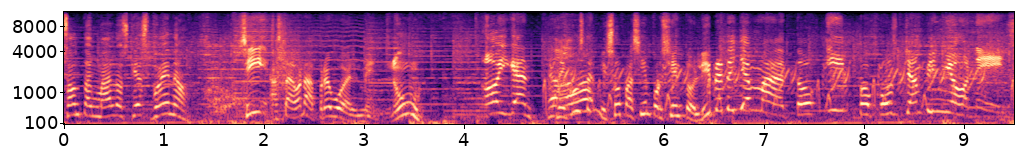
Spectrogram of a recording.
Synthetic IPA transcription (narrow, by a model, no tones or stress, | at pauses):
so̞nt̪aŋmaloskeezbwe̞no | sia̰st̪aːoɾaːpɾwe̞βoelmḛnu | ojɣanmeust̪amiso̞pasje̞mpoɾsje̞nt̪o̞liβɾeðeʝamat̪oipokost͡ʃampiɲones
